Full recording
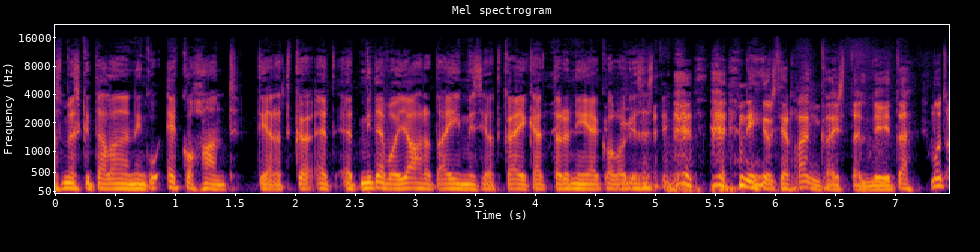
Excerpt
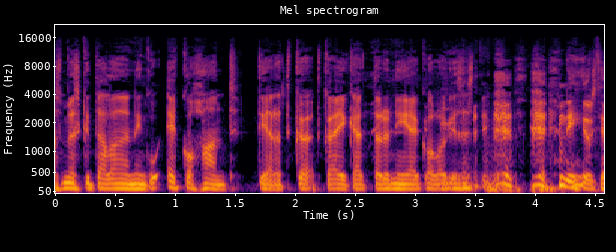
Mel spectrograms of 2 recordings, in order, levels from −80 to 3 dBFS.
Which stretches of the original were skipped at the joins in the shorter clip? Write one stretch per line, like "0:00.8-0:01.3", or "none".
0:02.1-0:03.6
